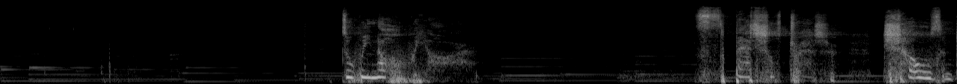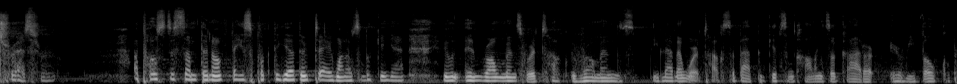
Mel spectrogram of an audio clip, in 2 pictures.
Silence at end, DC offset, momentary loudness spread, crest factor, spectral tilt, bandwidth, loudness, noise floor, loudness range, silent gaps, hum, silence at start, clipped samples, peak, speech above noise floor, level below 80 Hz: 0 s; under 0.1%; 13 LU; 20 dB; -4.5 dB/octave; 16 kHz; -29 LUFS; -69 dBFS; 8 LU; none; none; 0.35 s; under 0.1%; -10 dBFS; 40 dB; -66 dBFS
